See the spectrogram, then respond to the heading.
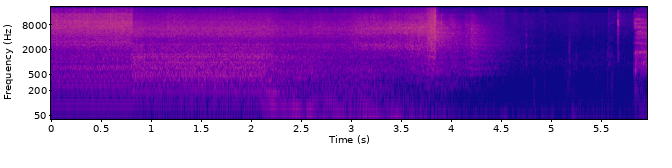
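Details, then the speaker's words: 1977 Triumph Dolomite long unused, after carburettor baseline settings, engine partly cooled: starts instantly and holds a fast steady idle around 2,000–3,000 rpm, some smoke, then winds down; excessively high idle. "okay so I mean that started up instantly the the engine had lost a lot of temperature as well started up instantly but that is like 2,000 2 and a half th000 to 3,000 RPM which is way too high"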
